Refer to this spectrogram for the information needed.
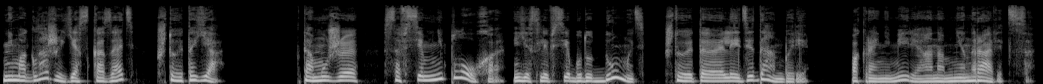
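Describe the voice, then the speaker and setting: A woman's voice: low-pitched, expressive, moderate pace, a little mellow, no room sound, clean studio sound. A woman reading the lines of a proud, indignant young woman in an audiobook. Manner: indignant, insistent. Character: proud young woman, secret gossip writer.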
